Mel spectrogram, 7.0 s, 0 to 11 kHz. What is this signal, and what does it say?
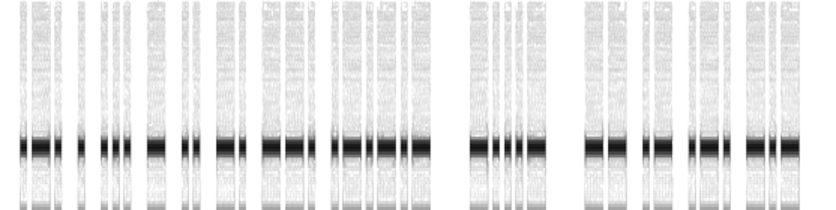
Morse code, heard as a keyed tone, about 25 wpm, 1000 Hz. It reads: RESTING. <BT> MARK
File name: qotdfiles / 25wpm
